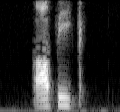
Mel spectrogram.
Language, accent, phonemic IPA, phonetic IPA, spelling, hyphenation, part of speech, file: Armenian, Eastern Armenian, /ɑˈpik/, [ɑpík], ապիկ, ա‧պիկ, noun, Hy-ապիկ.ogg
- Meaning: 1. cupping glass 2. varnish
